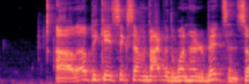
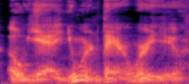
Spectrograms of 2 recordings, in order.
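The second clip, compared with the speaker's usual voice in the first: ordinary talk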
